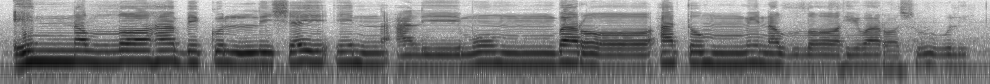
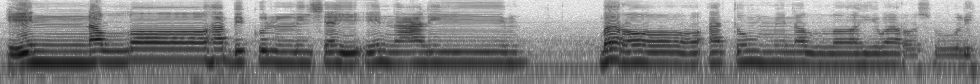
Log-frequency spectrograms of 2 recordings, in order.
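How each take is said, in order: First: The two verses run together without any pause. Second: A brief pause comes between the two verses. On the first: The end of one surah is joined to the next. "jadi disambung nih duanya" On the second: The surahs are joined but with a brief halt. "wasol, tetapi sakat, artinya berhenti sejenak, sekedar dua harokat"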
